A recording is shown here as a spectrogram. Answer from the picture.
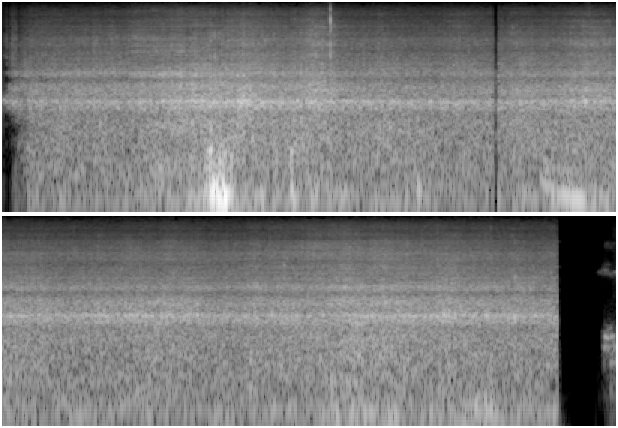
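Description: Whitewater of a river rapid rushing and churning around a tule reed raft, heard close up with wind buffeting the microphone. A heavy low thump comes about two seconds in and a smaller one near five seconds, and the sound cuts off just before the end.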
